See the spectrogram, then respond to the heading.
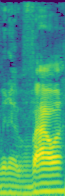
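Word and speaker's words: Rhinog Fawr: Um, and yeah, I mean, there's was Fort or, or Rinnog Vower, I think it's pronounced, Rhinog Rinnog um,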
